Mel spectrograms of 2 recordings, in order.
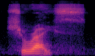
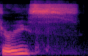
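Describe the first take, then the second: First: The last syllable rhymes with rice. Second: The last syllable does not rhyme with rice. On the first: "Like a ice or the rice?" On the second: "Like a S"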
